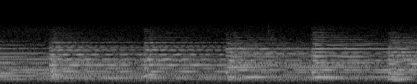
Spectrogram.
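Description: Instrumental music: a slow run of sustained, bell-like chords, a new chord struck roughly every second.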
